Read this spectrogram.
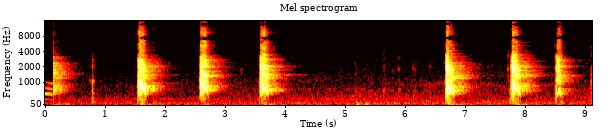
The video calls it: CORGI BARKING SO CUTE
